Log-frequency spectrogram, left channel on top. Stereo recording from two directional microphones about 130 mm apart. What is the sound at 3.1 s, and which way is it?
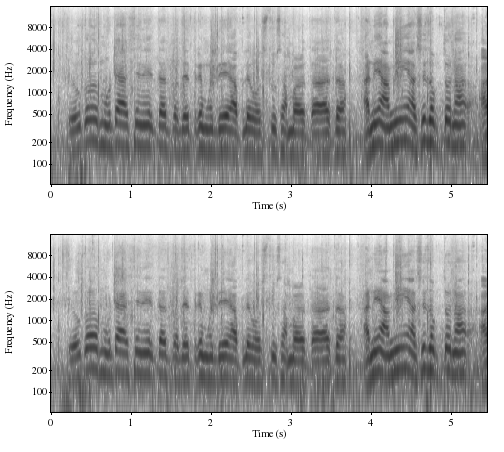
Speech, 20° left (ahead or behind).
